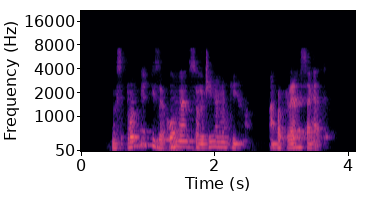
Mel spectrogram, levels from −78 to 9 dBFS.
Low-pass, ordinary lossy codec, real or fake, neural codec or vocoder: 7.2 kHz; none; fake; codec, 44.1 kHz, 2.6 kbps, DAC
